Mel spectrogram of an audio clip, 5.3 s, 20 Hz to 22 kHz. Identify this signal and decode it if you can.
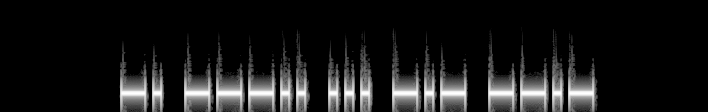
Morse code, heard as a keyed tone, about 20 wpm, 700 Hz. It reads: N8SKQ
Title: USA Call Signs - 5 Characters - 3x Character Spacing - 20wpm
